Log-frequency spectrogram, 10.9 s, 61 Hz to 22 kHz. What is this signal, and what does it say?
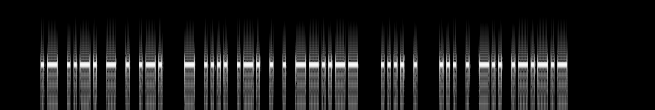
Morse code, heard as a keyed tone, about 22 wpm, 700 Hz. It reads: AFTER THREE, HE SED.
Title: Sentences from Top 200 Words and Abbreviations 22wpm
